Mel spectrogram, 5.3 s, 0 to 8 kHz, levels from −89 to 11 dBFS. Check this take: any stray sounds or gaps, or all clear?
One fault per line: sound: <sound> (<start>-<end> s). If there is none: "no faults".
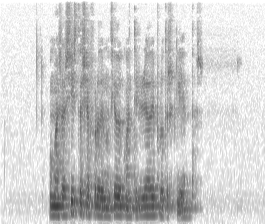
no faults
